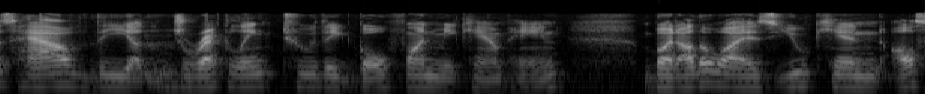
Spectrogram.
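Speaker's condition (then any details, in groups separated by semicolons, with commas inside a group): No condition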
